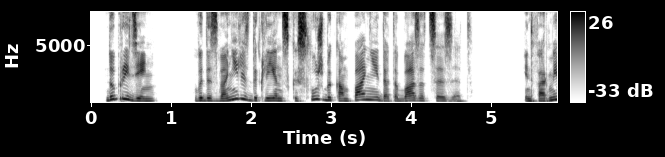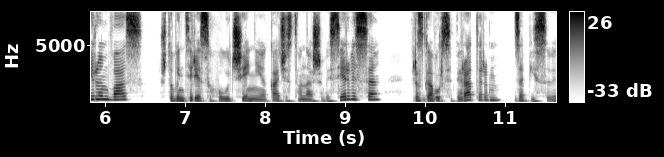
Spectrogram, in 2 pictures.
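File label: Russian, female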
